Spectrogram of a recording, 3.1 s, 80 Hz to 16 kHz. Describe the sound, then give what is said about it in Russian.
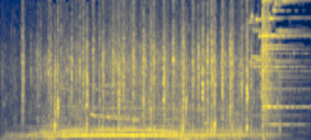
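Crowd cheering at the ceremonial lighting of the Moscow torch for the relay of the 11th Winter Paralympic Games, a loud sustained roar of voices with raised shouts that swells early, holds, then fades at the end. “Участники церемонии радостно приветствовали зажжение московского факела 11-х зимних Паралимпийских игр в Сочи.”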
